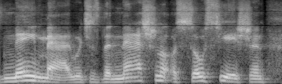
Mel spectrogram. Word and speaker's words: NAMAD: can say it correctly because he's not i'm mad he's name mad which is the national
